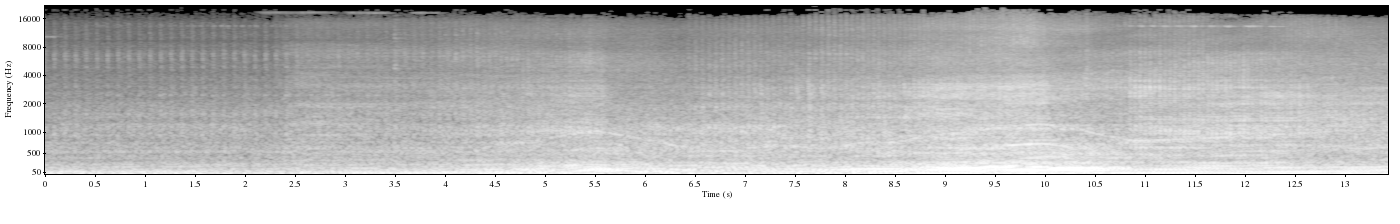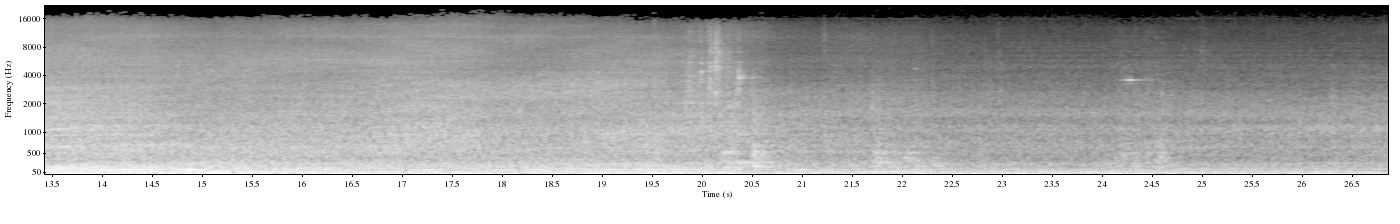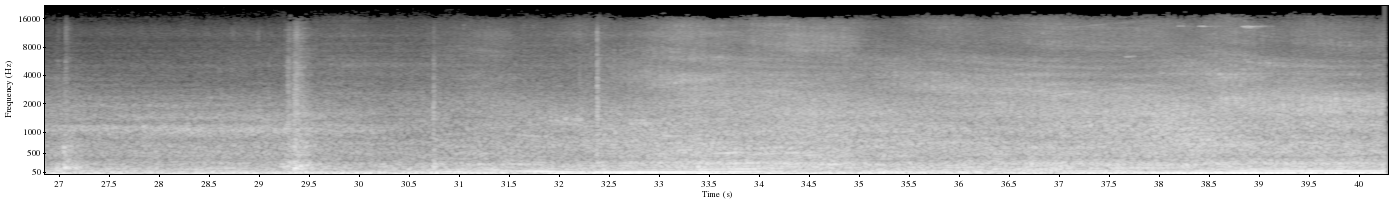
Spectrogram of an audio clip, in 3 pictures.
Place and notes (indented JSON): {
  "title": "Querceta LU, Italy - Building of the new bicycle lane",
  "date": "2017-03-30 09:43:00",
  "description": "Crossroad sounds and the building of the new bicycle lane connecting Querceta to Forte dei Marmi, right under my windows.\nRecorded with a Tascam DR-05",
  "latitude": "43.97",
  "longitude": "10.19",
  "altitude": "6",
  "timezone": "Europe/Rome"
}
